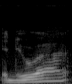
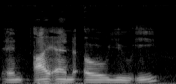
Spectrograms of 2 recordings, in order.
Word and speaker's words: Inoue: Inoue. Inoue. Angel. Japanese. Inoue. That sounds right. Inoue. Well, that's the spelling. Inoue. Osamu Inoue. Okay. Pronounce it like you would in Spanish.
